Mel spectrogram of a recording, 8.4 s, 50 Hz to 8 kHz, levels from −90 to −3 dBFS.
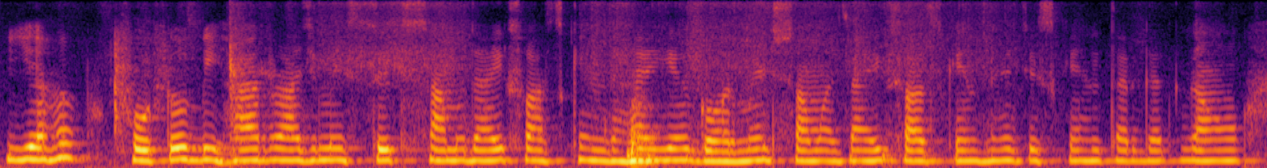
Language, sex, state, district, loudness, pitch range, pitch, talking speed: Hindi, female, Bihar, Saran, -18 LUFS, 185-195 Hz, 190 Hz, 135 wpm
